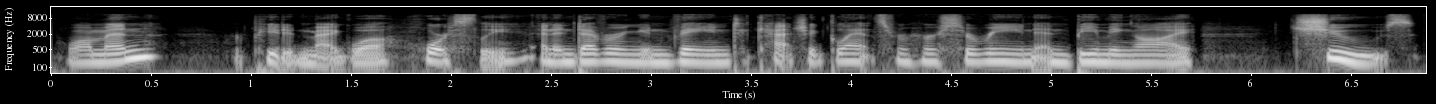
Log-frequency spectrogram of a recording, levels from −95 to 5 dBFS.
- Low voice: No, medium, 175 Hz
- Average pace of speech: Yes, average, 165 wpm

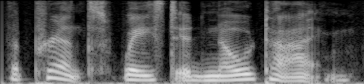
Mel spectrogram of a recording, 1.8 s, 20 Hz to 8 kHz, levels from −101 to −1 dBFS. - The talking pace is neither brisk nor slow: Yes, average, 165 wpm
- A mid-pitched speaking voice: Yes, medium, 165 Hz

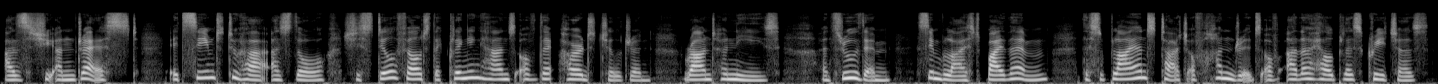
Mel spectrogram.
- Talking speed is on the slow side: No, average, 155 wpm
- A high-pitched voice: Yes, high, 230 Hz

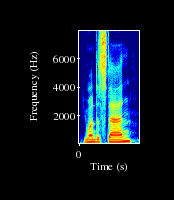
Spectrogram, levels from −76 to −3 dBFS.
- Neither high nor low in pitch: Yes, medium, 165 Hz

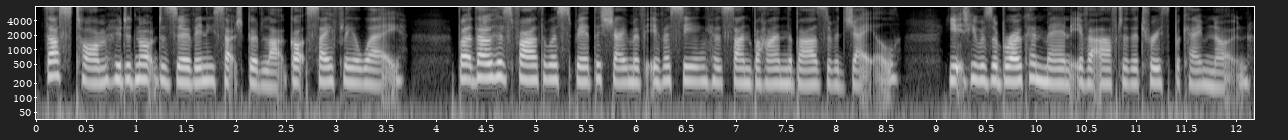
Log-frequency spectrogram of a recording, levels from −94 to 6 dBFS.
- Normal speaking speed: No, fast, 215 wpm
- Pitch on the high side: Yes, high, 215 Hz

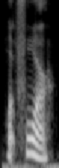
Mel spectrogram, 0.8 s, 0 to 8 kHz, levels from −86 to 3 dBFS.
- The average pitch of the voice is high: Yes, high, 225 Hz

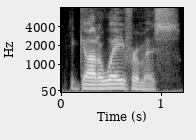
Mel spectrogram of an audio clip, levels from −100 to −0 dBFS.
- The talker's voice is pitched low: Yes, low, 125 Hz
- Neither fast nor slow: No, fast, 245 wpm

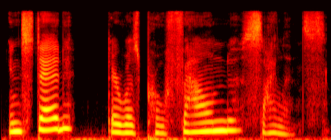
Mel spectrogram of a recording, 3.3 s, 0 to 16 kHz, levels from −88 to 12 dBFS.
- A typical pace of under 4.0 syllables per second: Yes, 3.7 syllables/s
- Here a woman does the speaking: Yes, female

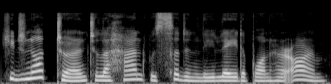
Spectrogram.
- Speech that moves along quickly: Yes, fast, 235 wpm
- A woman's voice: Yes, female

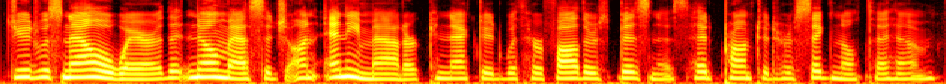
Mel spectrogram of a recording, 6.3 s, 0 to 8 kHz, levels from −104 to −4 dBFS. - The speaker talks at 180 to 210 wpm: Yes, average, 200 wpm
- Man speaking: No, female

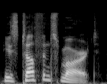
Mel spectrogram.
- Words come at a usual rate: No, fast, 225 wpm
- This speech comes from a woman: No, male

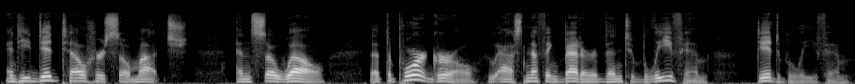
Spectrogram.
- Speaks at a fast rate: No, average, 175 wpm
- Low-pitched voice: Yes, low, 125 Hz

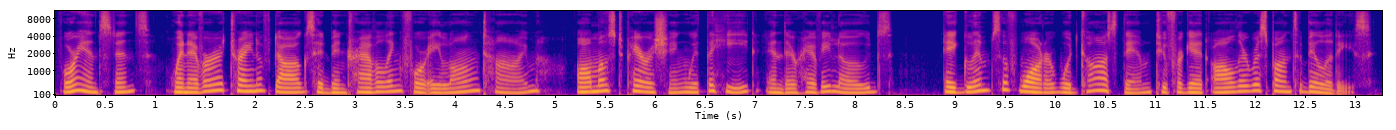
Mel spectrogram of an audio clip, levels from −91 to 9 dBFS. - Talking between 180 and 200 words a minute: No, average, 160 wpm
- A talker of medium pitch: Yes, medium, 180 Hz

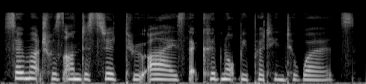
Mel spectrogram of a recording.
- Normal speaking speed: No, fast, 215 wpm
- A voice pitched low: No, high, 230 Hz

